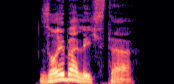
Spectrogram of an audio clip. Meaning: inflection of säuberlich: 1. strong/mixed nominative masculine singular superlative degree 2. strong genitive/dative feminine singular superlative degree 3. strong genitive plural superlative degree
- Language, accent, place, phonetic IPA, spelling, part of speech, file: German, Germany, Berlin, [ˈzɔɪ̯bɐlɪçstɐ], säuberlichster, adjective, De-säuberlichster.ogg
